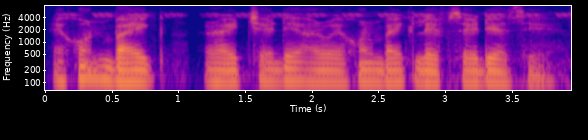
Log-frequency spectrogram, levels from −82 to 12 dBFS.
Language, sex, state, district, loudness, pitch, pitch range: Assamese, male, Assam, Kamrup Metropolitan, -23 LUFS, 105 Hz, 100-110 Hz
